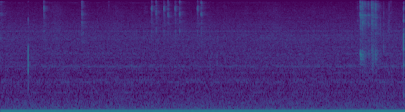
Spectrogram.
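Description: Scattered faint computer mouse clicks over a low steady electrical hum, with a small cluster of clicks about halfway through.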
